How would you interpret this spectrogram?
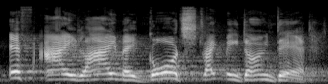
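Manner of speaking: very loud, slow self-curse; solemn curse. Acted. Peter invoking a curse on himself before the crowd, loud and slow. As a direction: swear it like your life depends on it. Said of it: "Peter is in effect saying".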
